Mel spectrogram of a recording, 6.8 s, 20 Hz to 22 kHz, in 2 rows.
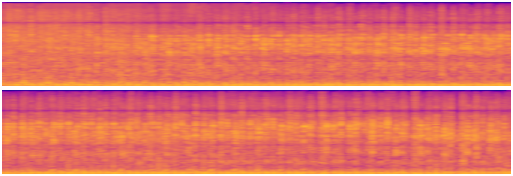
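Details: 1968 AMC AMX, originally a 360 Go Pack, now with a 1972 401 V8 and four-barrel carb, at first start: rough idle with light ticking in step with engine speed. A lifter was later found worn through, with a hole in its bottom.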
